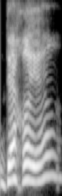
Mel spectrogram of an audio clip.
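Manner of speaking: mock French accent. Trading French pronunciations of derriere.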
